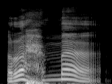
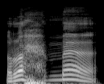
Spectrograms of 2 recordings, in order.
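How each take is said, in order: The two takes are said the same way.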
